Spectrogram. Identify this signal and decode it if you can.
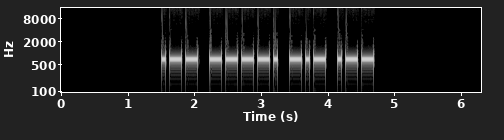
Morse code, heard as a keyed tone, about 20 wpm, 700 Hz. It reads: W9KW
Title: Speed Racing - USA 1x2 Call Signs 17wpm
